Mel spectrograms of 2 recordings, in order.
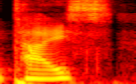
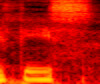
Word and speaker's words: Thies: It's probably Tice, but I'm going to say Thies because just the thought that maybe there's one of you out there that like, it's Tice! It's Tice! I'm going to keep saying it wrong just to annoy you.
